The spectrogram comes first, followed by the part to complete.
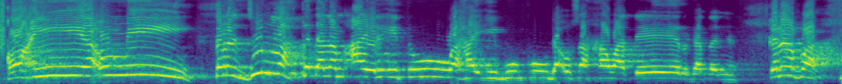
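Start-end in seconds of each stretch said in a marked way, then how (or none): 0.1-6.9 put-on higher, slow, gentle baby voice; a miraculous infant calming its mother; higher, slower voice of a baby reassuring its mother; baby speaking. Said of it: "Bayinya ngomong".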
